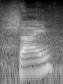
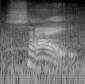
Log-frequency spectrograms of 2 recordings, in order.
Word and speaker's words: Shy: Shine? Shy.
